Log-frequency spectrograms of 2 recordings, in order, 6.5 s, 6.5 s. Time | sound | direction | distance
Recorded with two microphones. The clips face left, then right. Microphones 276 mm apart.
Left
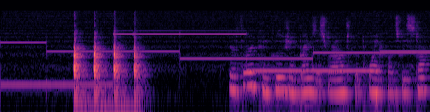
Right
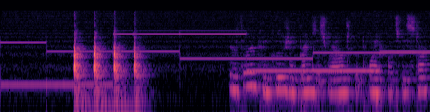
1.1 | knocking | 35° left (ahead or behind) | 1.3 m
3.4 | a woman speaking | 40° left (ahead or behind) | 5.5 m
